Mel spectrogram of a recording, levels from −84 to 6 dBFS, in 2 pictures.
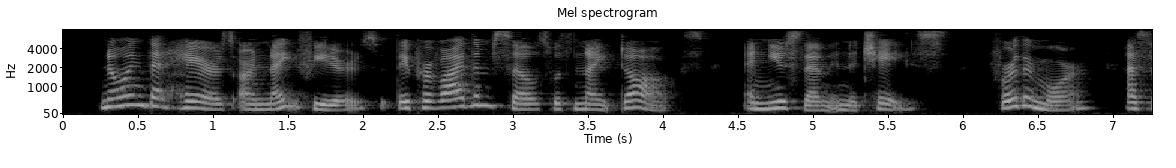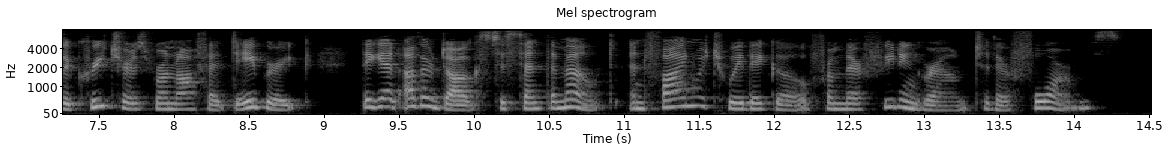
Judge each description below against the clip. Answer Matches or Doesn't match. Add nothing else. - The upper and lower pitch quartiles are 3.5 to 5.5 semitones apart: Matches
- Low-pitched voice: Doesn't match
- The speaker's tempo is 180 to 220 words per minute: Matches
